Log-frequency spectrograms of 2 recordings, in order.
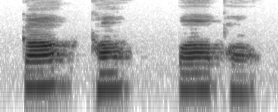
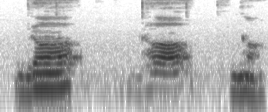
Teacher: क ख में उतनी गूंज नहीं है लेकिन ग घ इनमें गूंज ज्यादा है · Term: सघोष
